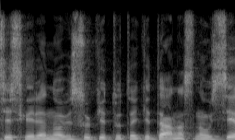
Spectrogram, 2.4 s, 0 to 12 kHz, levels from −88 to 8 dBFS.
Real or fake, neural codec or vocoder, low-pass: real; none; 10.8 kHz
